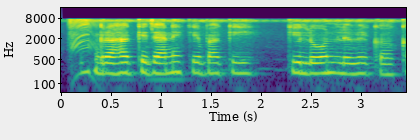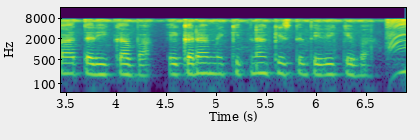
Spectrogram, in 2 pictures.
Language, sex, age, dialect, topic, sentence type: Bhojpuri, female, 18-24, Western, banking, question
